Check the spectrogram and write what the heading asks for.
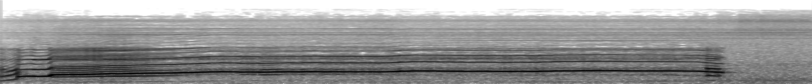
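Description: A single long canine howl that rises in pitch over the first two seconds, holds steady, and cuts off suddenly about seven seconds in.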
